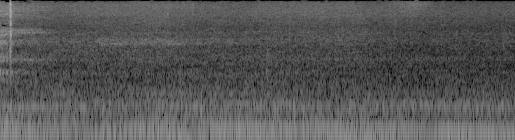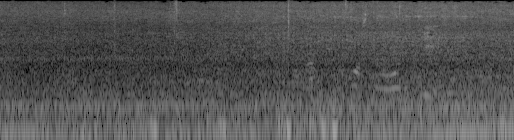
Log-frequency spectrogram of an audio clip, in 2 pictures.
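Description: Cabin noise inside a Toyota Hilux driving slowly through town: a steady low engine and road rumble.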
